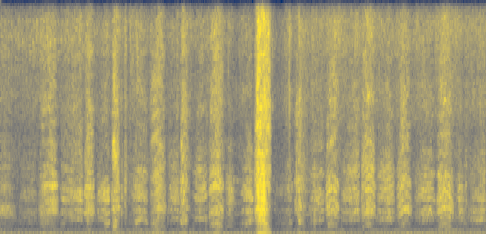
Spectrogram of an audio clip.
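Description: A Bull Terrier pants in quick rhythmic breaths, broken once by a short, sharp bark.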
